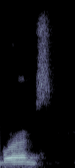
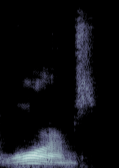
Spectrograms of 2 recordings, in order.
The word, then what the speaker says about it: Worms: That's not a correct pronunciation, Worms. It's more like Worms. It's a German town that is still in existence.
